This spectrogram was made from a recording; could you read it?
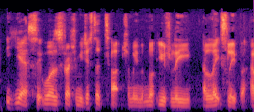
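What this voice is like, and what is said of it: Speaks with a noticeable accent. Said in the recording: “his brilliant and beautiful accent.”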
